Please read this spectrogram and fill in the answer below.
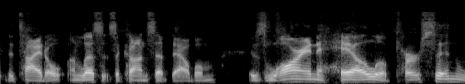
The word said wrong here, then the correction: Laurel: Well, it's pronounced Laurel. – Oh, that's so. Right. It's Laurel, not Lauren.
